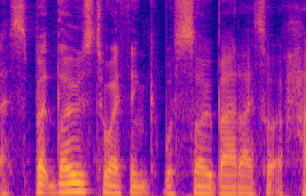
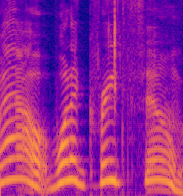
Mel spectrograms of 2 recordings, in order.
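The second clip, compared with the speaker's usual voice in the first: put-on cartoon girl voice, higher pitch. Retelling a Simpsons tie-in video where Lisa leaves the cinema: Lisa Simpson voice. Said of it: "Lisa was going like".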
